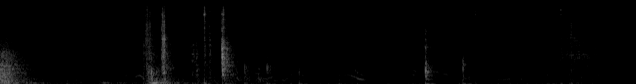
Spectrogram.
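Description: A door being handled: a thud at the start, then a quick cluster of latch clicks and knocks about a second and a half in, and a few lighter clicks later.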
